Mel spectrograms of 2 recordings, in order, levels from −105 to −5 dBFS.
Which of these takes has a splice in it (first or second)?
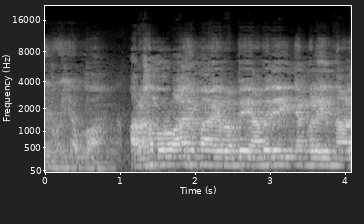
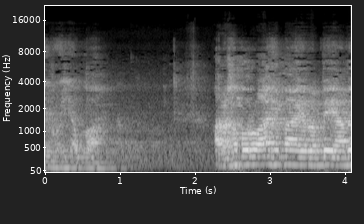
first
